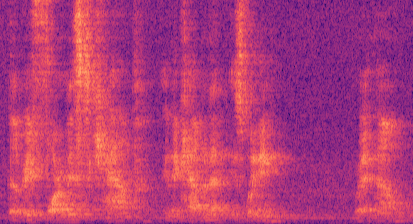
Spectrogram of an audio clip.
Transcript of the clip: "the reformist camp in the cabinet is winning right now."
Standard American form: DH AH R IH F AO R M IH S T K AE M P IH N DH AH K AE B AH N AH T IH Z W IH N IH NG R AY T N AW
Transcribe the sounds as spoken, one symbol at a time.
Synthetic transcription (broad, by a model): DH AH R IH F AO R M IH S T K AE M P IH N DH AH K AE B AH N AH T IH Z W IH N IH NG R AY T N AW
